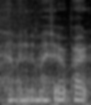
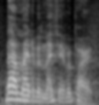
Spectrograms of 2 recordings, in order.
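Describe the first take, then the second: First: Much softer, almost whispered; soft aside echo. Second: Said in the usual way. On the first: Real, not acted. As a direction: repeat it to yourself under your breath. Repeats the line twice.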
